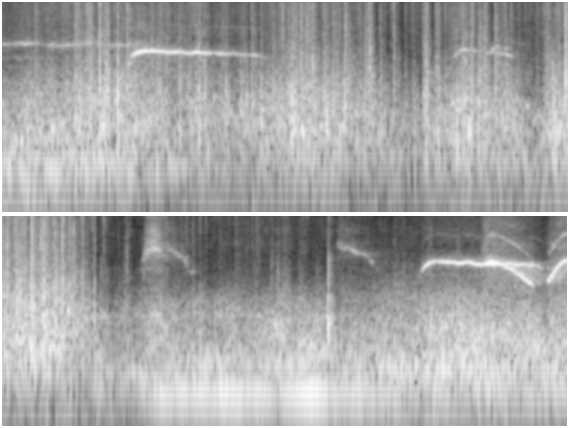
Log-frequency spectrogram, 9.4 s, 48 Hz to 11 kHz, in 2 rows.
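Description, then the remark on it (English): Domestic flying pigeons of the tippler kind coo on a rooftop in Manhattan, New York City, amid thin, high whistling bird calls and bursts of fluttering, rushing noise, with a low steady hum underneath. No one speaks. “This is my pride and joy, flying pigeons on 130 Fish Street.”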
